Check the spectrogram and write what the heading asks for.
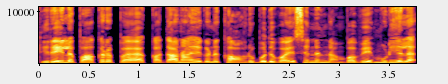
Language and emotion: Tamil, surprised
